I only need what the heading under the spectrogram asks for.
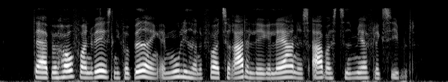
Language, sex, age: Danish, female, 20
